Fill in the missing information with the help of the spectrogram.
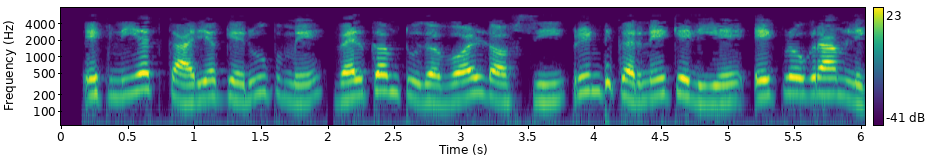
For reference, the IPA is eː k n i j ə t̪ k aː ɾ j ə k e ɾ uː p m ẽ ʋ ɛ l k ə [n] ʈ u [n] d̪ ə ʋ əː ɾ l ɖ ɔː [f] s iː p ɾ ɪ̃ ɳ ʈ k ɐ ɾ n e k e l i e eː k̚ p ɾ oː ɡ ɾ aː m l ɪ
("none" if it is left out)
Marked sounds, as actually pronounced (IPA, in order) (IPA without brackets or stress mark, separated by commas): m, none, f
